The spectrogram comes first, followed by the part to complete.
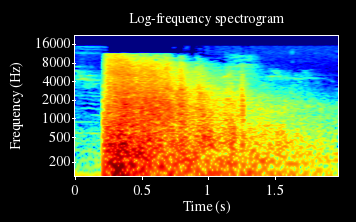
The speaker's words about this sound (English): This here 12-gauge shotgun. This usually takes care of the problem, depending on exactly how hard the rock is.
